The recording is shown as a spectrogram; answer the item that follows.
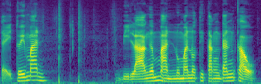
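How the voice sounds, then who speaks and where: A man's voice: mid-range voice, a little slow, sharp tone, smooth. A man with an Ilocano accent playing a humble, plodding older farm labourer in a radio comedy drama.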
